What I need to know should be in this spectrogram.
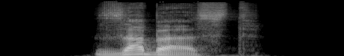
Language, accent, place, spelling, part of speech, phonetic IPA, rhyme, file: German, Germany, Berlin, sabberst, verb, [ˈzabɐst], -abɐst, De-sabberst.ogg
- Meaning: second-person singular present of sabbern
